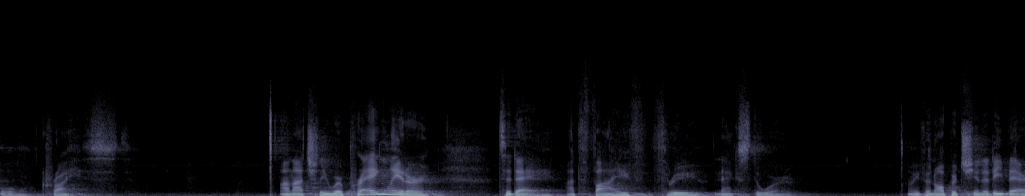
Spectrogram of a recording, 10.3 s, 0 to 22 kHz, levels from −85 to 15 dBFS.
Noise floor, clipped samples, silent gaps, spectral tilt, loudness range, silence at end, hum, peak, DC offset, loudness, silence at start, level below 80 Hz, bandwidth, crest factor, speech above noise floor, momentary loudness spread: -67 dBFS; under 0.1%; none; -6.5 dB/octave; 6 LU; 0 s; none; -14 dBFS; under 0.1%; -31 LUFS; 0 s; -62 dBFS; 11 kHz; 18 dB; 36 dB; 17 LU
